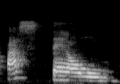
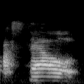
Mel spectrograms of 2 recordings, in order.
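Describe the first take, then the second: First: The final L sounds like a U vowel. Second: The final L is a real L consonant. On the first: "a gente fala pastel, U" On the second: "que nem o, o português de Portugal"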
